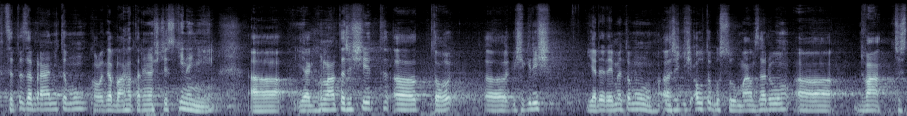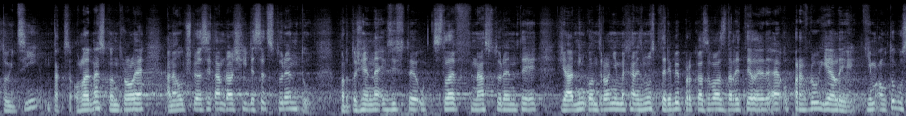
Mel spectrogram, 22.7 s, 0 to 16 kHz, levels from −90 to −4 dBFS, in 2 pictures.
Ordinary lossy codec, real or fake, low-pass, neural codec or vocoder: AAC, 96 kbps; fake; 14.4 kHz; vocoder, 44.1 kHz, 128 mel bands, Pupu-Vocoder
